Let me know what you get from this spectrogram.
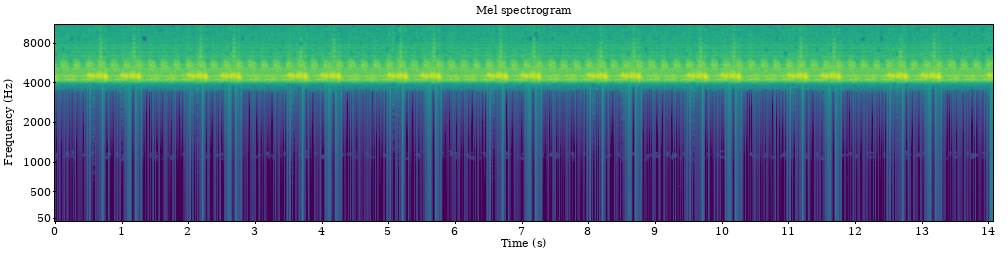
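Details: Steady cricket chirping for relaxation: bright, high-pitched trilled chirps grouped in twos, returning roughly once a second with very even timing, over a soft hiss of more distant insects and nothing in the low range.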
